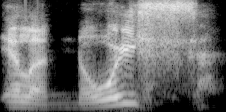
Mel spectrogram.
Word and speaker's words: Illinois: If anybody doesn't know, It's pronounced Illinois.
